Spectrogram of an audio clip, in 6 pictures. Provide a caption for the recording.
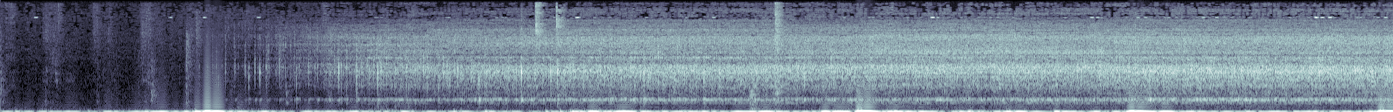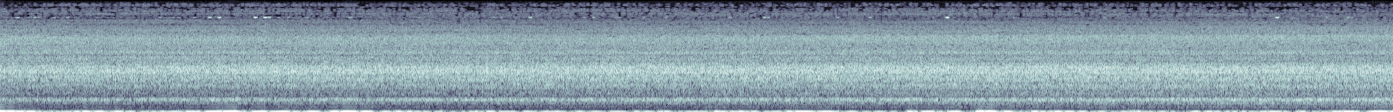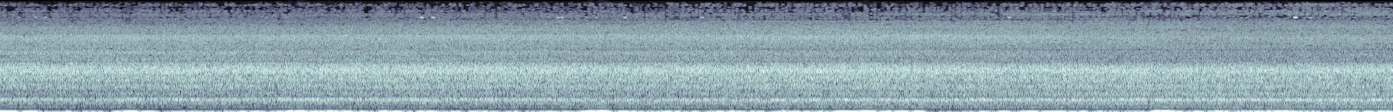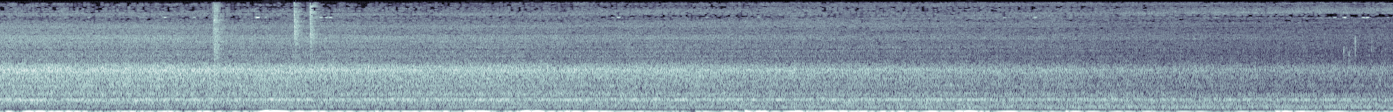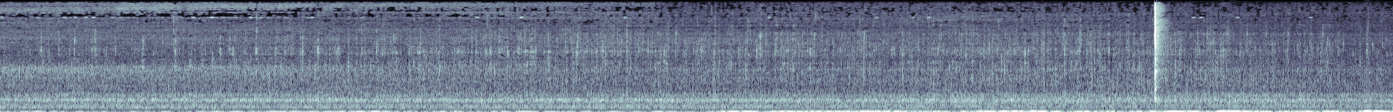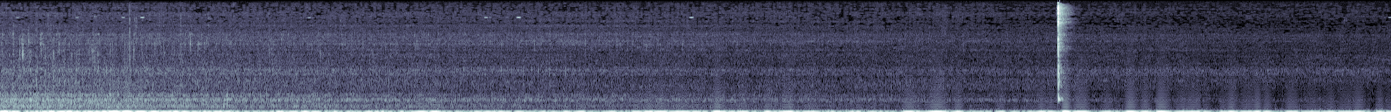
Recording of our kettle boiling. Bit of background noise from me and the kitchen.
